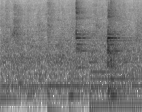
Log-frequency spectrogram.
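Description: Chopsticks clinking twice against a ceramic bowl or plate, about half a second apart, each a short ringing tap.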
